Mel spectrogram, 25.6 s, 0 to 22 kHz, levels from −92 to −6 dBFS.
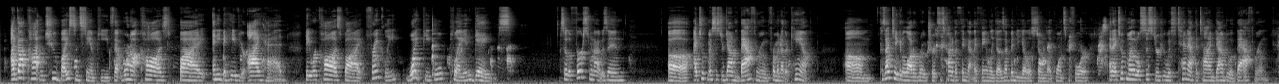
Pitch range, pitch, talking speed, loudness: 170-220 Hz, 195 Hz, 200 wpm, -29 LUFS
